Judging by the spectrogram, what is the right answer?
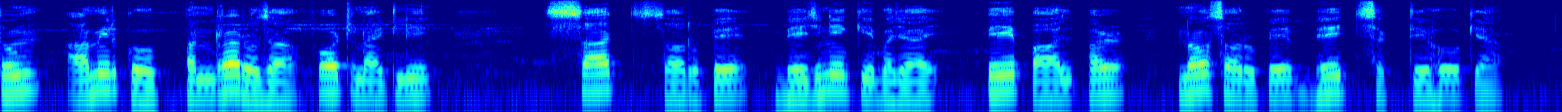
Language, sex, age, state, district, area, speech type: Urdu, male, 18-30, Maharashtra, Nashik, urban, read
